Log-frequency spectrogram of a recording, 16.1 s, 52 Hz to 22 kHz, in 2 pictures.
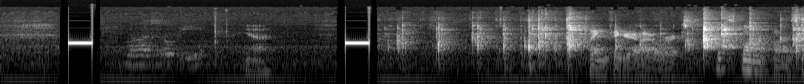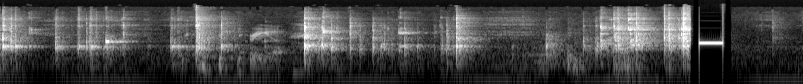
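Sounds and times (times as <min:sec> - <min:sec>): plastic parts clicking: 0:03.8 - 0:12.9, 0:13.6 - 0:15.0
person talking: 0:05.9 - 0:08.2.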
